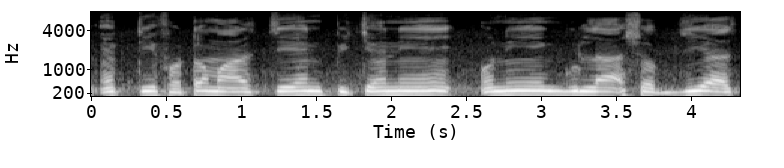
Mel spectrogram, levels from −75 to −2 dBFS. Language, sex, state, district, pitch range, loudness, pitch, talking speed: Bengali, male, Assam, Hailakandi, 125-135 Hz, -11 LUFS, 135 Hz, 110 wpm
